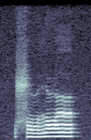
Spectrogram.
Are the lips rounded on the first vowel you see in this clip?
yes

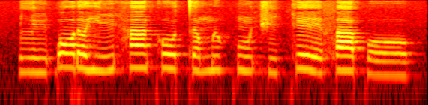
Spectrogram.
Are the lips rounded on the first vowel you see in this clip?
no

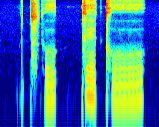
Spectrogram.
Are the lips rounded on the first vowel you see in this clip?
yes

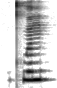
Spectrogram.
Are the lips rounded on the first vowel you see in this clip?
no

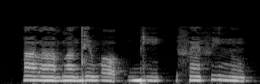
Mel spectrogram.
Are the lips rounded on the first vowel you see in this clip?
no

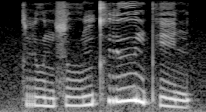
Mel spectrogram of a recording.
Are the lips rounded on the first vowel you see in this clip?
yes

